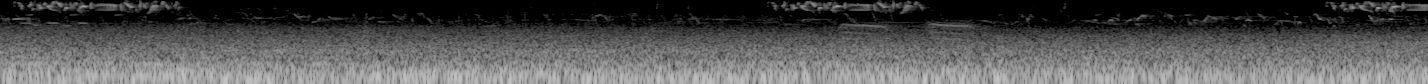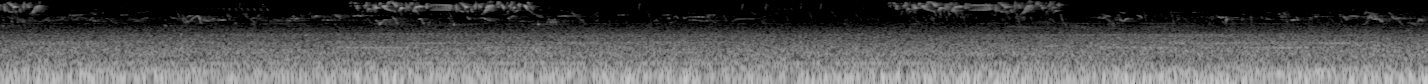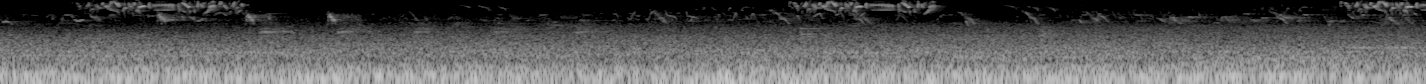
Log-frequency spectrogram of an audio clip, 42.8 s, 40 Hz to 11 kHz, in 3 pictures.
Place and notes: Friedhof Columbiadamm, Berlin - morning ambience, birds, traffic
morning ambience on graveyard Friedhof Columbiadamm. Rush hour traffic noise, aircrafts, construction sounds, many birds: woodpecker, hawk, tits and sparrows in a bush, crows, warbler, finches, a serin (Girlitz) quite close.
(SD702, S502 ORTF)
Berlin, Germany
